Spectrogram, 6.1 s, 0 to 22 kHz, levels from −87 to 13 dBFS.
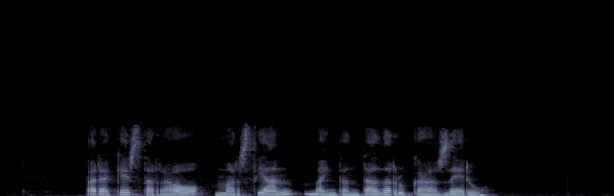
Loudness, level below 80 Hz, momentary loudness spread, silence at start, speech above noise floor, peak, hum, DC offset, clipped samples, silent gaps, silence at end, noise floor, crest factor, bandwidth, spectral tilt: -30 LUFS; -66 dBFS; 5 LU; 0.85 s; 51 dB; -14 dBFS; none; under 0.1%; under 0.1%; none; 1.25 s; -80 dBFS; 18 dB; 8.2 kHz; -6.5 dB/octave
